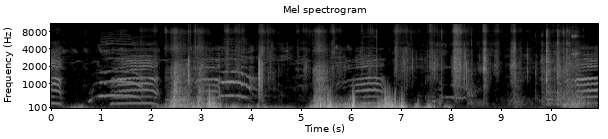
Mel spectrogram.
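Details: Sirohi goats at a farm in Ajmer, Rajasthan, bleating again and again. Some bleats are steady, others bend and fall in pitch. Loud thuds and handling noises break in between the calls.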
